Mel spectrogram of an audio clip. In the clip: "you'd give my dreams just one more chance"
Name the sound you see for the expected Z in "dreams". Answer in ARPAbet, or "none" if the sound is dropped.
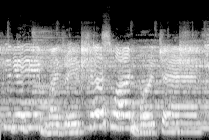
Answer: none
